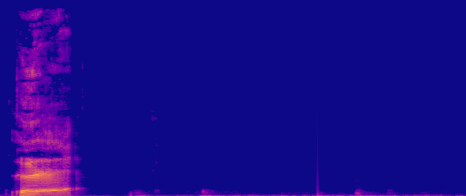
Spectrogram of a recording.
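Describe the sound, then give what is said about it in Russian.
A single loud, drawn-out burp lasting about a second, deep and croaky with a rough vocal buzz, followed by a low, faint rumble with a few soft thumps. “И в это время у тебя отрыгивается багбир горячий.”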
